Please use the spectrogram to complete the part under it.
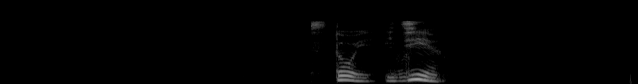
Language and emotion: Russian, neutral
